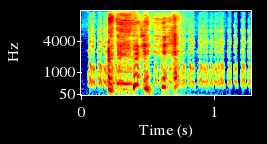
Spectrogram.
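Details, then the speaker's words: Adult with asthma, triggered by summer air, coughing: a quick run of about three short, harsh cough bursts. "And again, I apologize for my asthma. I know I shouldn't apologize because it's my own it's my own body that can't handle the air, the summer air, but still."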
